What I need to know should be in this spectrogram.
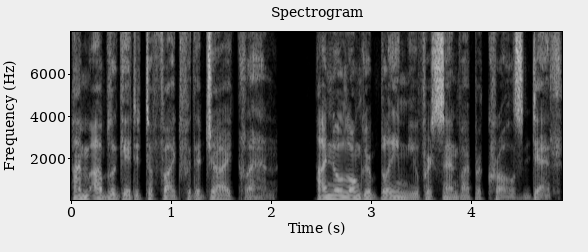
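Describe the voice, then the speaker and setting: A man speaks in a growling, put-on character voice at a fairly low pitch. His pace is moderate, his pitch varies in an ordinary way, and the sound is dry and close with no echo. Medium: read story. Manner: cold, clipped.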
